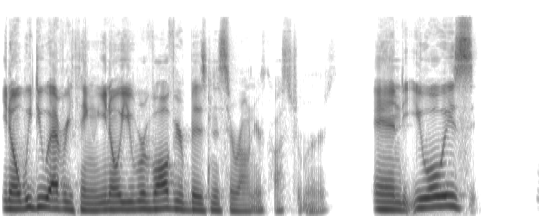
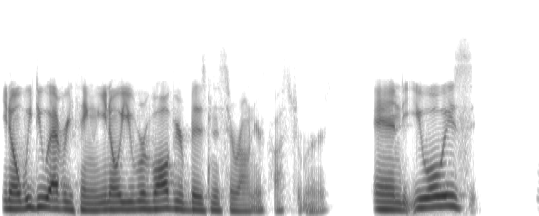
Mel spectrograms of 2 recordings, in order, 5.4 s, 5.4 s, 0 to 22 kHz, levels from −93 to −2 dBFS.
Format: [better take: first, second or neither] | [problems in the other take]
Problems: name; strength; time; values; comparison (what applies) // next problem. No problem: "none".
first | muffled; very; fading above 2.5 kHz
